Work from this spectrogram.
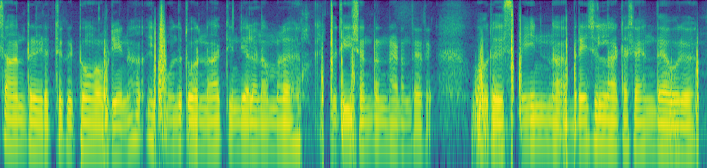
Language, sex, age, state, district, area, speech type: Tamil, male, 18-30, Tamil Nadu, Perambalur, rural, spontaneous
